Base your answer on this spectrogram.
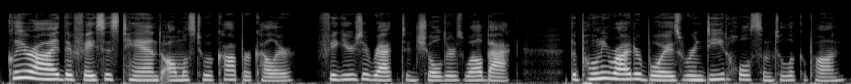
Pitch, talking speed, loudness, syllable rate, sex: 210 Hz, 185 wpm, -18 LUFS, 5.6 syllables/s, female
